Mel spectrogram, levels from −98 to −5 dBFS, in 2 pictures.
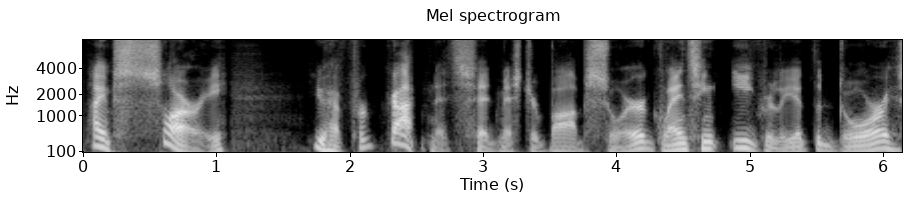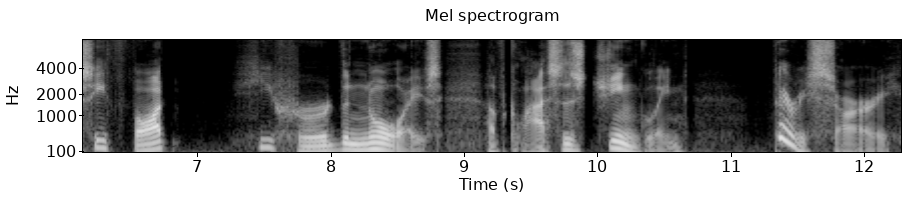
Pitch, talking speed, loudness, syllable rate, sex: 115 Hz, 135 wpm, -23 LUFS, 4.0 syllables/s, male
